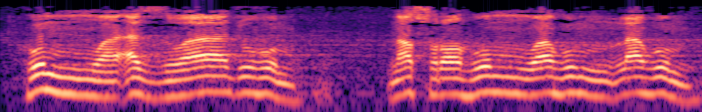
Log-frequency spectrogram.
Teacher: Maka yang demikian diingatkan oleh para ulama tajwid tentunya, bahwasanya mim kalau bertemu dengan wawu tetap dibaca izhar, mimnya tetap mim yang jelas tanpa tambahan gunnah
